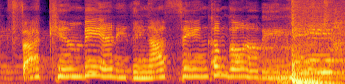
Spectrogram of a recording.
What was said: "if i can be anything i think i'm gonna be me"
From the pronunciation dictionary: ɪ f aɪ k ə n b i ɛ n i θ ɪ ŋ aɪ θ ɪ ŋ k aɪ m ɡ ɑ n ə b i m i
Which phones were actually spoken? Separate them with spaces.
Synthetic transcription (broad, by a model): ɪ f aɪ k ə n b i ɛ n i θ ɪ ŋ aɪ s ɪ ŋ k aɪ m ɡ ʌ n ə b i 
